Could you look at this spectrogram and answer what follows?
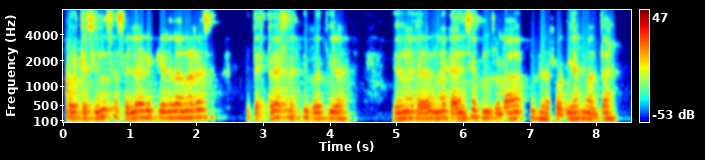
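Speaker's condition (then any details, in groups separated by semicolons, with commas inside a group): Parkinson's disease; onset around age 29, 23 years since onset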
